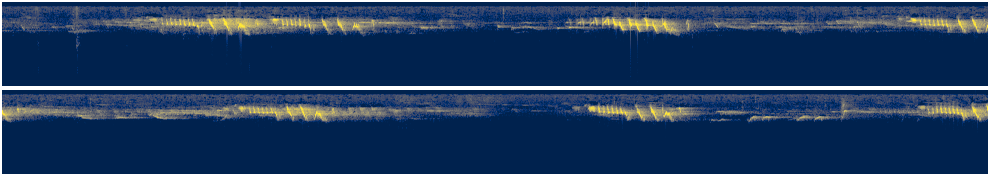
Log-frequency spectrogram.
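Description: A songbird singing: quick trilled phrases of high, rapid notes, each a second or two long, repeated every four or five seconds.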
